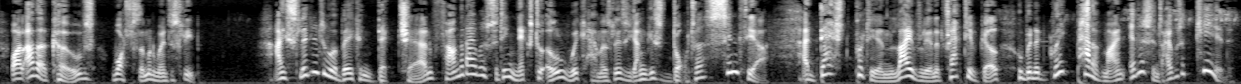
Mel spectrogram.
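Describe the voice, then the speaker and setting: An actor playing an amiable, dim young English gentleman with an upper-class accent, breezy and chatty, in a radio drama. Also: mid-range voice, slightly rough. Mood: jaunty narration. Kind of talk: radio drama acting and narration.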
